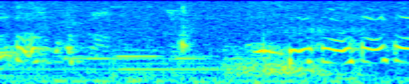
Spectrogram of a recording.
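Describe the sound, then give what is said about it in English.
Chickens cluck at a chicken coop: a few short, tonal, mid-pitched clucks and calls come one after another at a steady level, with no voices. “Whoa, that was so much fun seeing that chicken coop.”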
